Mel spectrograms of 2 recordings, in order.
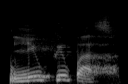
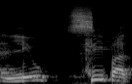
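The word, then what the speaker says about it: Leucippus: হ্যাঁ একচুয়ালি এটা কি এর উচ্চারণটা বাংলাতে ওইটা লিউ সি পাস হয় একচুয়ালি সি রয়েছে স্পেলিং এ এবং তার ছাত্র ডেমোক্রিটাস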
